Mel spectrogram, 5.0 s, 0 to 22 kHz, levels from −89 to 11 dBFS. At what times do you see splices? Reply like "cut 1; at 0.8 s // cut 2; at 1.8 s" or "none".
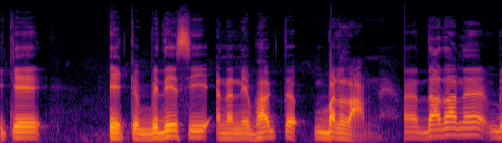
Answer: cut 1; at 4.1 s

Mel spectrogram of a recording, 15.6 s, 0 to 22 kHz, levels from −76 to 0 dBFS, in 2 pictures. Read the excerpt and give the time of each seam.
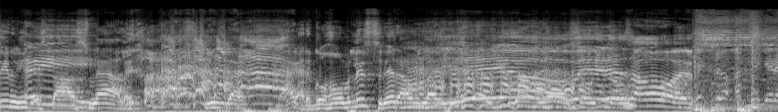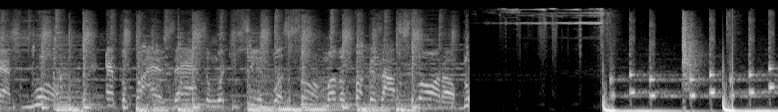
cut 1; at 12.5 s

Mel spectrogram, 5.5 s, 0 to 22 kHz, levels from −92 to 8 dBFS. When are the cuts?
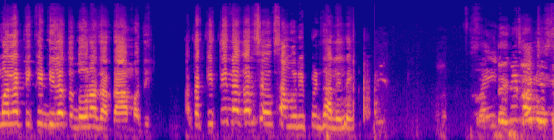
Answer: cut 1; at 3.7 s

